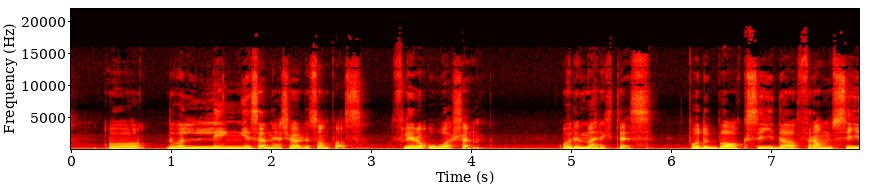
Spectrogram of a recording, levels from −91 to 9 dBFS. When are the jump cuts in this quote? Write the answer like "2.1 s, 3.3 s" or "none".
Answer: 6.1 s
